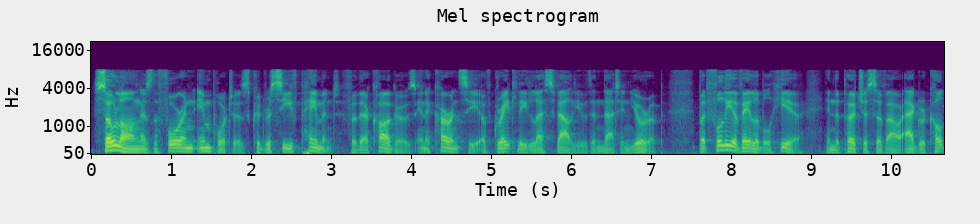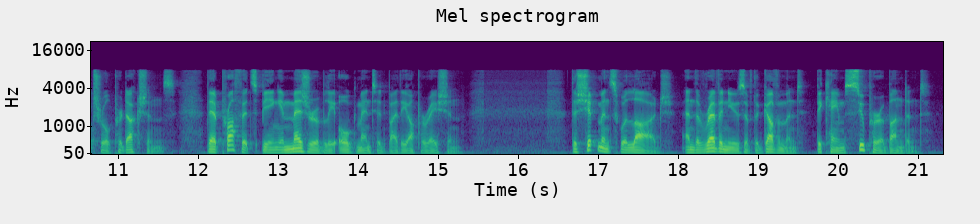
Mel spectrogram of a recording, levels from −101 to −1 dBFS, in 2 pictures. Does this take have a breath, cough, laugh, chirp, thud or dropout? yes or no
no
